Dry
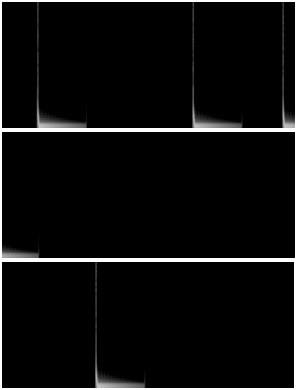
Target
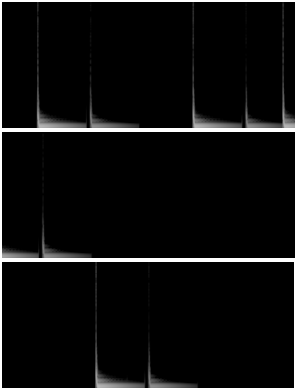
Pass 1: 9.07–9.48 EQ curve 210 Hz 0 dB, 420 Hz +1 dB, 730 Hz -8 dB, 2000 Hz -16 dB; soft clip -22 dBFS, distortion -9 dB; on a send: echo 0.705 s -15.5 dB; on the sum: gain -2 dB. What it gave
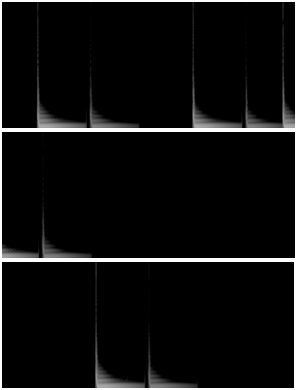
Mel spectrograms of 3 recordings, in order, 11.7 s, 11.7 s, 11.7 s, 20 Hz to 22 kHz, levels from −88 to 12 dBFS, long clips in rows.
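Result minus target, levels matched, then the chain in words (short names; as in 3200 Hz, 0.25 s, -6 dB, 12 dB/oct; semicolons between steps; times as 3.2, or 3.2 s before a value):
soft clip: distortion +7 dB
9.07–9.48 EQ curve 210 Hz 0 dB, 420 Hz +1 dB, 730 Hz -8 dB, 2000 Hz -16 dB; soft clip -15.5 dBFS, distortion -16 dB; on a send: echo 0.705 s -15.5 dB; on the sum: gain -2 dB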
